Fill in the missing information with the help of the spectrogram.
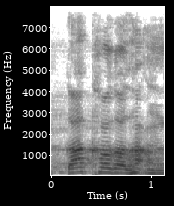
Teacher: तो पहले हैं 2 अघोष अघोष, फिर पीछे के 3 सघोष वर्ण होते हैं। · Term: कंठ स्वर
